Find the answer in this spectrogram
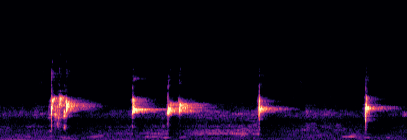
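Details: Lovebirds calling back and forth in ngekek style: piercing high squeaks, some doubled, spaced about a second apart, with faint lower chatter between.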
